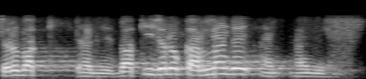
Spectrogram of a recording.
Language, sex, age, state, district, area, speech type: Punjabi, male, 45-60, Punjab, Fatehgarh Sahib, rural, conversation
